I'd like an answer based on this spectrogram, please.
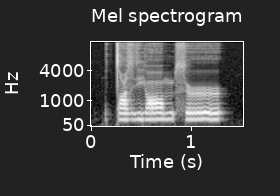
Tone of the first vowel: low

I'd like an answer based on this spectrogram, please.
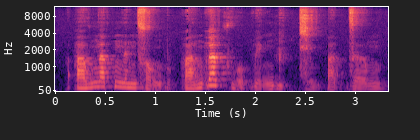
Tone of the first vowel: rising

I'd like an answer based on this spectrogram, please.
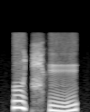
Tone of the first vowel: falling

